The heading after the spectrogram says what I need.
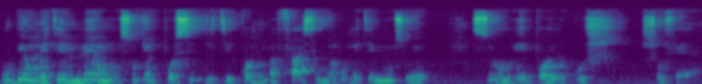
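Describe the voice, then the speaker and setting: A man with a Haitian accent, a vodou practitioner whose first language is Haitian Creole, giving casual spoken instructions in a halting, repetitive way and slowly chanting names. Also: medium pitch, little pitch movement, dark tone, echoey room, slight background noise.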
